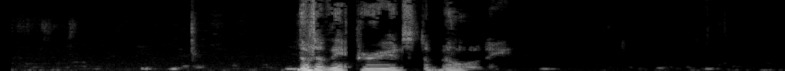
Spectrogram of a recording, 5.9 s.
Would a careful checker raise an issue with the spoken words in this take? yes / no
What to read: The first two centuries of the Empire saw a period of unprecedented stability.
yes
